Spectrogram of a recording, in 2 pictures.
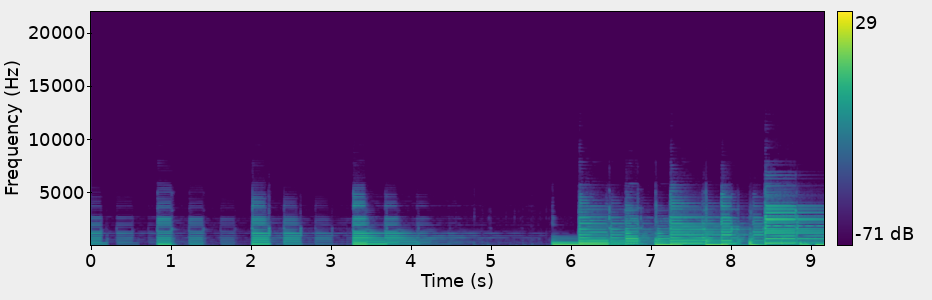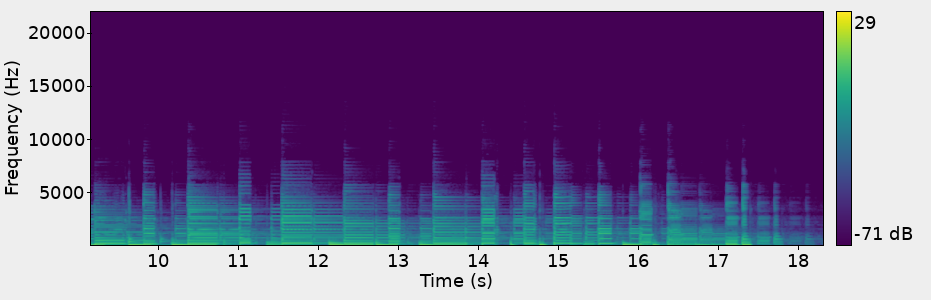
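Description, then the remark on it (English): An electric guitar played alone, drenched in delay and reverb, with the delay speed turned down slightly and a little reverb added: a few sparse picked notes ring out first, then a fuller, continuous passage of notes blurs together in echoing trails. “So turn the speed down just a little bit. I'll add a little bit of reverb as well.”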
